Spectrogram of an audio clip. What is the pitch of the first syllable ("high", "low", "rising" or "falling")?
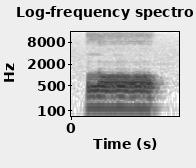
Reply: low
